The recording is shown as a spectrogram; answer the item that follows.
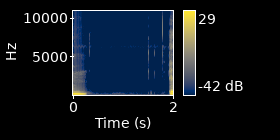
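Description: A held sung note cuts off abruptly as the song's playback is paused. Near silence follows with a couple of faint mouse clicks, then a woman begins talking at the very end.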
